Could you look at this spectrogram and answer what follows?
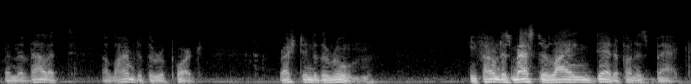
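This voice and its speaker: A man giving a theatrical, deliberate dramatic story reading with precise diction, in 1950s radio style. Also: fairly low pitch, background noise. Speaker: dramatic reader on a radio show. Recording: muffled vintage radio recording, music.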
